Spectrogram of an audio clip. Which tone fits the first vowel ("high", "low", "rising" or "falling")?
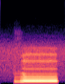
high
